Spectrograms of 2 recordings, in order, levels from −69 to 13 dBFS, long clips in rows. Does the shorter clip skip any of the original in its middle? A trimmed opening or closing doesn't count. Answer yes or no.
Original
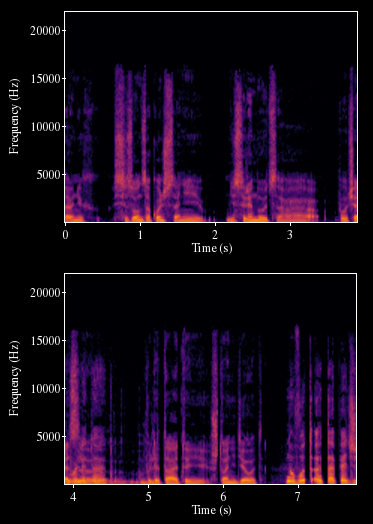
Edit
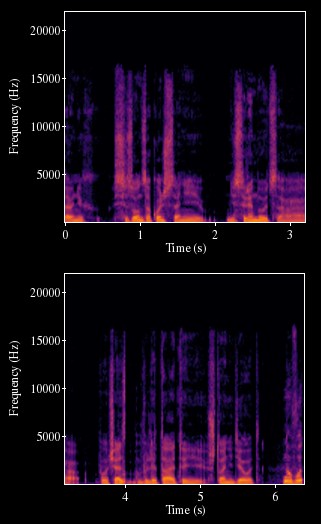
yes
